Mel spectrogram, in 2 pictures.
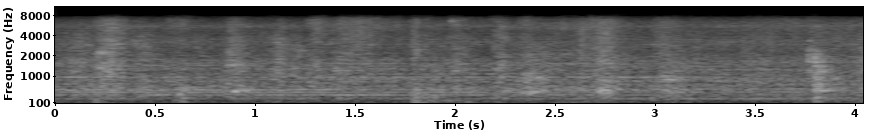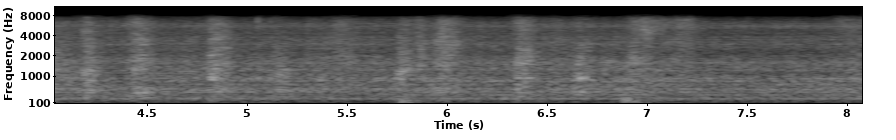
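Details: A pet dog named Dog, tied up, pants in a steady breathy rhythm of soft hissing bursts, roughly one or two per second, with faint rustling in the background.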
